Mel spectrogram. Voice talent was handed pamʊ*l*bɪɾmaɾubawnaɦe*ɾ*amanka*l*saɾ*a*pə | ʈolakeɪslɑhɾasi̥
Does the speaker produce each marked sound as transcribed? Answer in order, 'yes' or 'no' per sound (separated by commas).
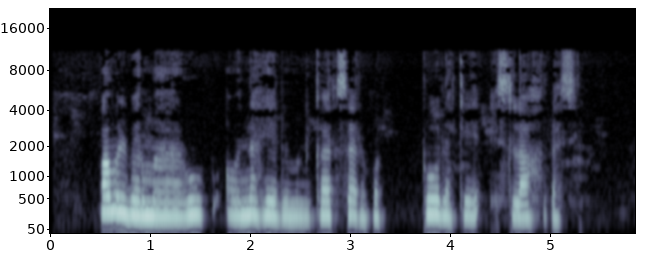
yes, no, no, yes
